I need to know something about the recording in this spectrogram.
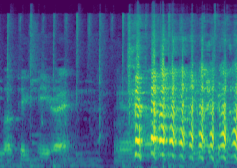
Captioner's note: laughter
